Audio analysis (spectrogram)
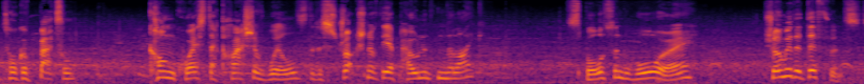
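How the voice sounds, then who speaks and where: A man's voice: high-pitched, normal speed, background noise, natural voice. An actor playing an earnest, questioning First World War newspaperman, well-spoken, formal and wry, in an audio drama. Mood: wry, musing. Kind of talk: period audio drama acting.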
